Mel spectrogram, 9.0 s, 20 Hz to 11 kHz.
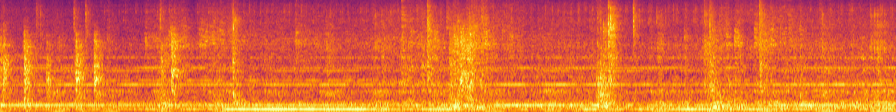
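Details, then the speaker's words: Garage door rattle while the opener runs, before installing the green hinge system, on a 20°F freezing day: steady opener hum with loose, irregular wooden knocks and clatters as the panels travel; cause suspected, not confirmed. "I want you to listen to How the garage is listen for rattles the sound and I'm going to do a comparison later on"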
